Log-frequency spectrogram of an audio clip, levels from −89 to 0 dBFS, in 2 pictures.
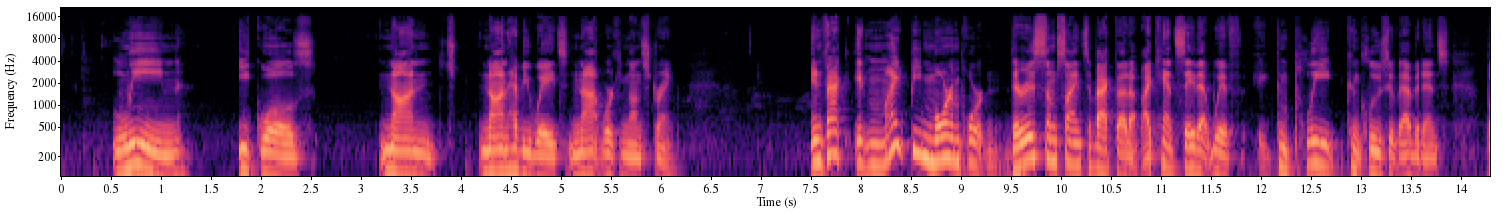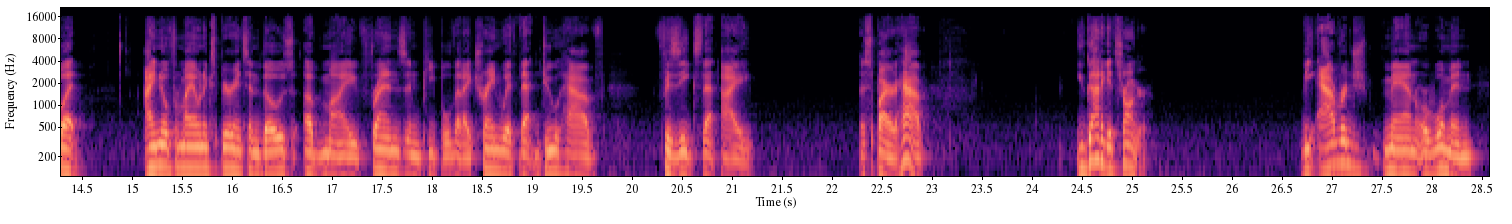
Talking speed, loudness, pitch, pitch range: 145 wpm, -25 LUFS, 120 Hz, 105-135 Hz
